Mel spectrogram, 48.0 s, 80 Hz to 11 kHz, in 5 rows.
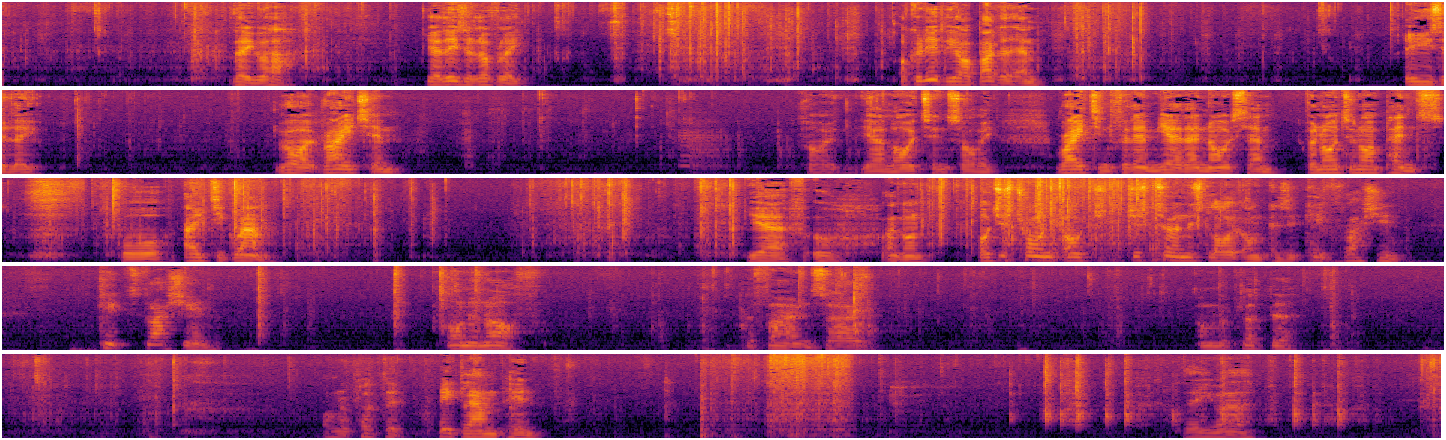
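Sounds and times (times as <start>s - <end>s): crisp packet crinkling: 0.0s - 9.4s, 19.7s - 24.5s, 25.1s - 27.4s, 43.1s - 44.3s, 45.2s - 48.0s.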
